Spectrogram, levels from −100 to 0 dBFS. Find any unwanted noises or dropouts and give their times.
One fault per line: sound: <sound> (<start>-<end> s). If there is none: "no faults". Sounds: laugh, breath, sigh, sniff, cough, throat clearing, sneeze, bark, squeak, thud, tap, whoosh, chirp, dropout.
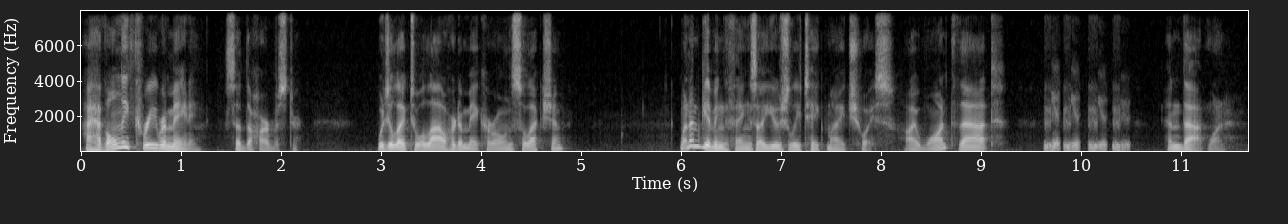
sound: laugh (9.6-10.5 s)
